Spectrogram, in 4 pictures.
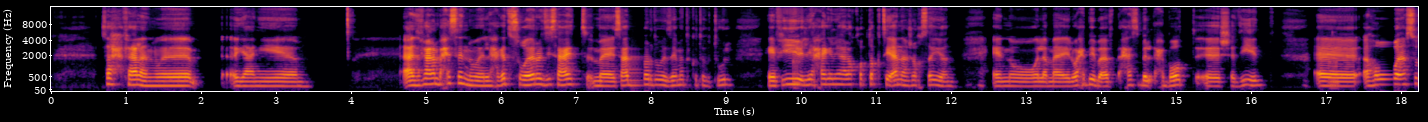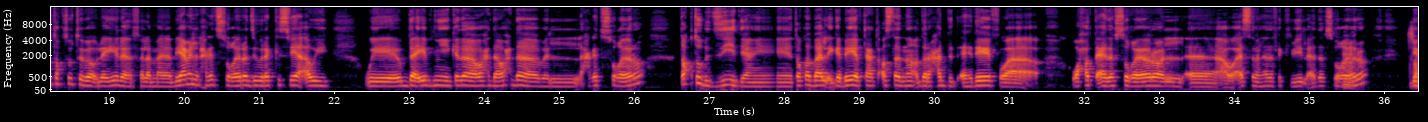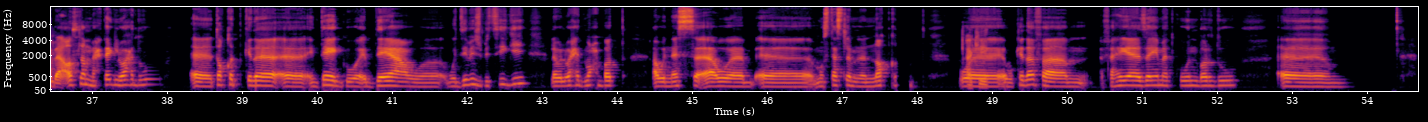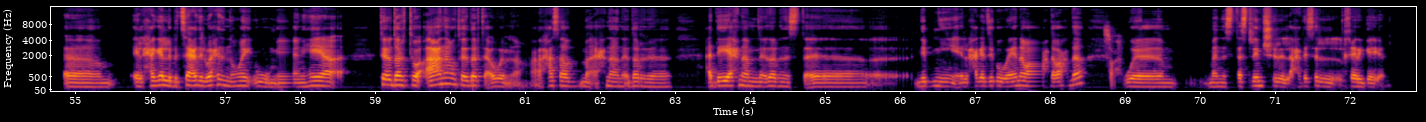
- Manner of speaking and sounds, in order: tapping; tsk
- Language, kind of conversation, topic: Arabic, unstructured, إيه اللي بيخلّيك تحس بالرضا عن نفسك؟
